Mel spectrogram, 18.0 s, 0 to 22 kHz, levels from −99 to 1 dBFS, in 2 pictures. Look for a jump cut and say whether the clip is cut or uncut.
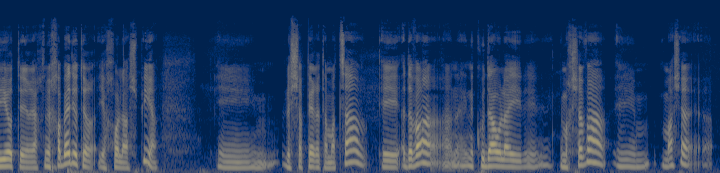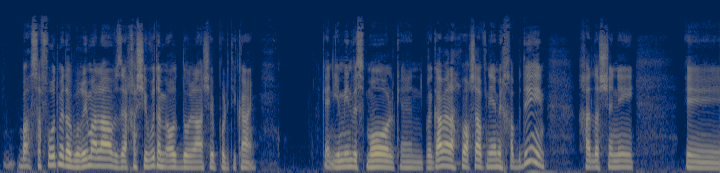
cut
